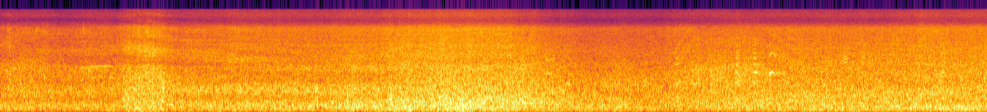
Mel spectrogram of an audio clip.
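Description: Waves crash and wash onto a beach.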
